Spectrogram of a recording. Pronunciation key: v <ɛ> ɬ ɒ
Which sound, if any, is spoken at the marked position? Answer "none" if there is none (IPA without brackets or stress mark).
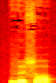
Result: œ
